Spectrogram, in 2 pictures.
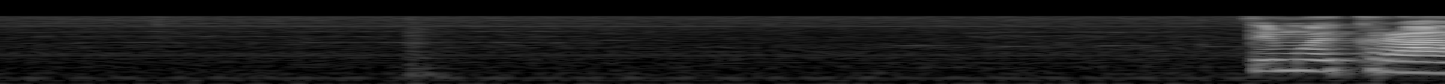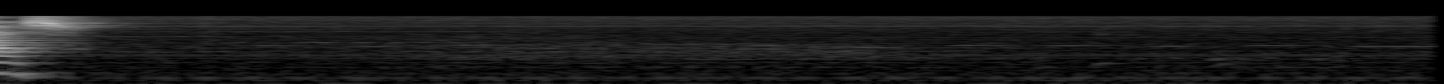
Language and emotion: Russian, positive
